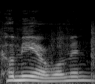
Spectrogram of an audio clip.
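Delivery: voice dropped way down deep.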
